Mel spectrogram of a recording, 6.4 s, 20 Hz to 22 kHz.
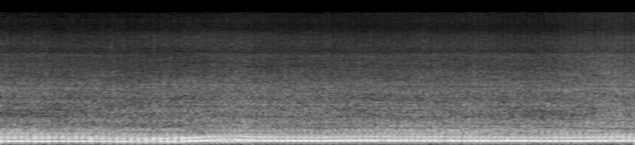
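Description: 1965 Corvair Monza's 140-horsepower air-cooled flat-six running steadily in gear, its carburetors not yet synchronized. Engine speed rises slightly about two seconds in and holds at the higher speed.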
